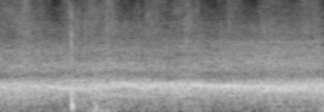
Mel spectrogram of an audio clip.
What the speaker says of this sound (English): Now the crowd are demanding that they just finish this off.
